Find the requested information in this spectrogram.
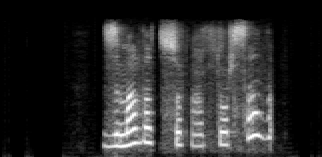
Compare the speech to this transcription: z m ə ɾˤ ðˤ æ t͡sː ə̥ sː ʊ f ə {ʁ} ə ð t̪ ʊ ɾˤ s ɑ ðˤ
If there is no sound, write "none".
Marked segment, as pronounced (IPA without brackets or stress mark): ʁ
